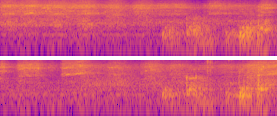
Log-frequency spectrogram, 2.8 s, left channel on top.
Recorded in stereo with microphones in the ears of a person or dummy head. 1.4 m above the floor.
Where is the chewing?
60° right (ahead or behind), 10 m.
